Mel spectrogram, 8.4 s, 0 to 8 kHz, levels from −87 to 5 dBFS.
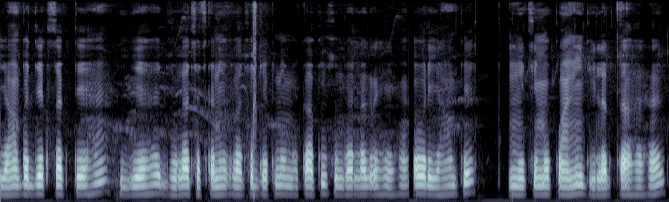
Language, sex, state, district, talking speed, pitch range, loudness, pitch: Maithili, male, Bihar, Supaul, 180 wpm, 120-130 Hz, -19 LUFS, 125 Hz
